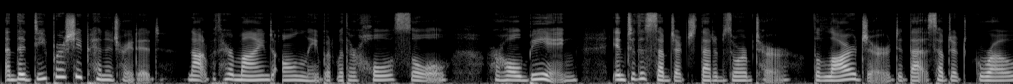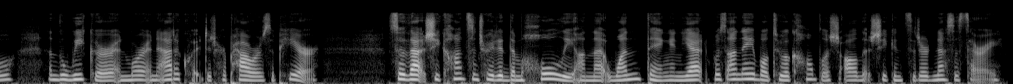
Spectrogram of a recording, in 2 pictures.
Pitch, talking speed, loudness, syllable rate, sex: 205 Hz, 180 wpm, -22 LUFS, 5.4 syllables/s, female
